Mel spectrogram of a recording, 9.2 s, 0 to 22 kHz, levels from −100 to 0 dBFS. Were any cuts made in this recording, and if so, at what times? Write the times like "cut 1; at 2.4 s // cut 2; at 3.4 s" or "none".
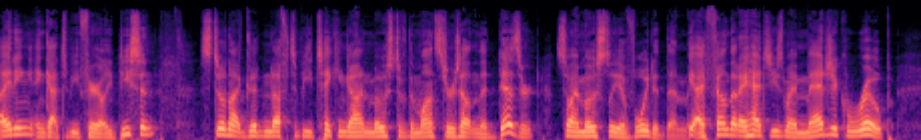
cut 1; at 5.5 s // cut 2; at 6.9 s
